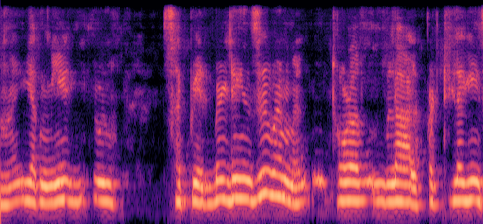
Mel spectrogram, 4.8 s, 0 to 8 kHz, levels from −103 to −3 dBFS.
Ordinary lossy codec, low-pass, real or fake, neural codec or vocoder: none; 7.2 kHz; fake; codec, 16 kHz, 4.8 kbps, FACodec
